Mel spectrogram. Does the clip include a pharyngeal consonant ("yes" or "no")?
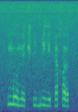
no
